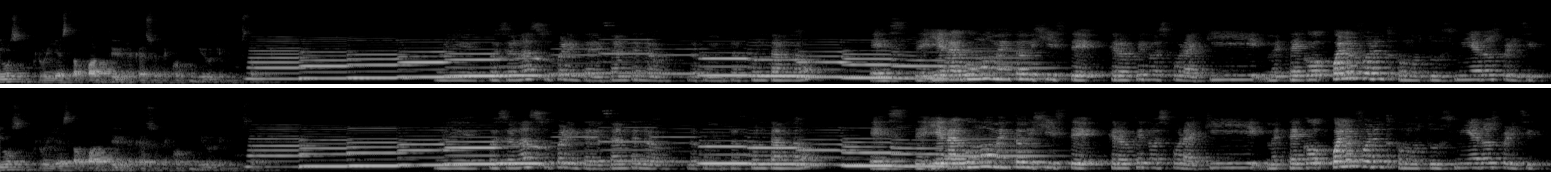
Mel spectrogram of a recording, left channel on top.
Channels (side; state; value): both; normal; correlation 0.54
